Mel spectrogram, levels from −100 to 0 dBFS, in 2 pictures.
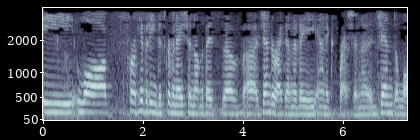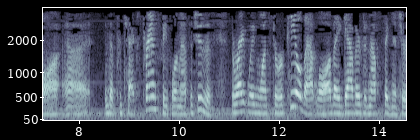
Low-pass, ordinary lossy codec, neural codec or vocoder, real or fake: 3.6 kHz; MP3, 16 kbps; none; real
